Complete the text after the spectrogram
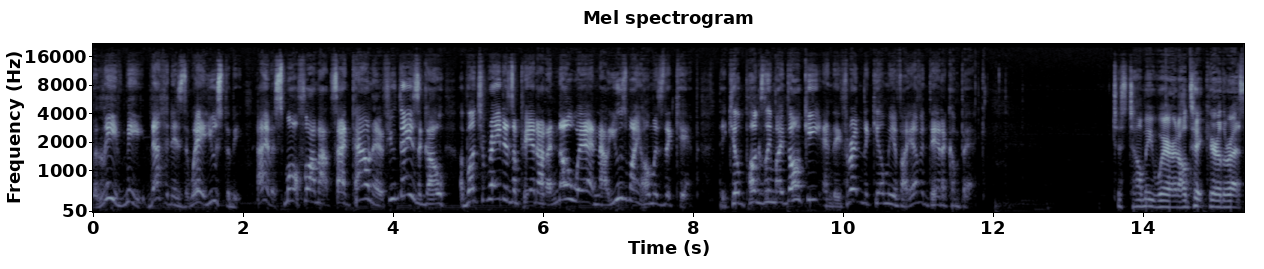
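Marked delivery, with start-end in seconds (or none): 0.0-11.7 goofy, silly, played-up put-on New York accent. Reading a farmer character's lines aloud, silly new york accent. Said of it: "really silly kind of New York accents".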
